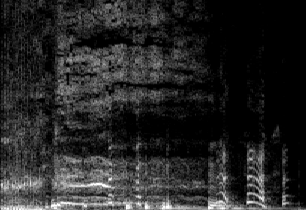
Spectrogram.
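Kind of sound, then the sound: vocal imitation, voice imitating loud snoring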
